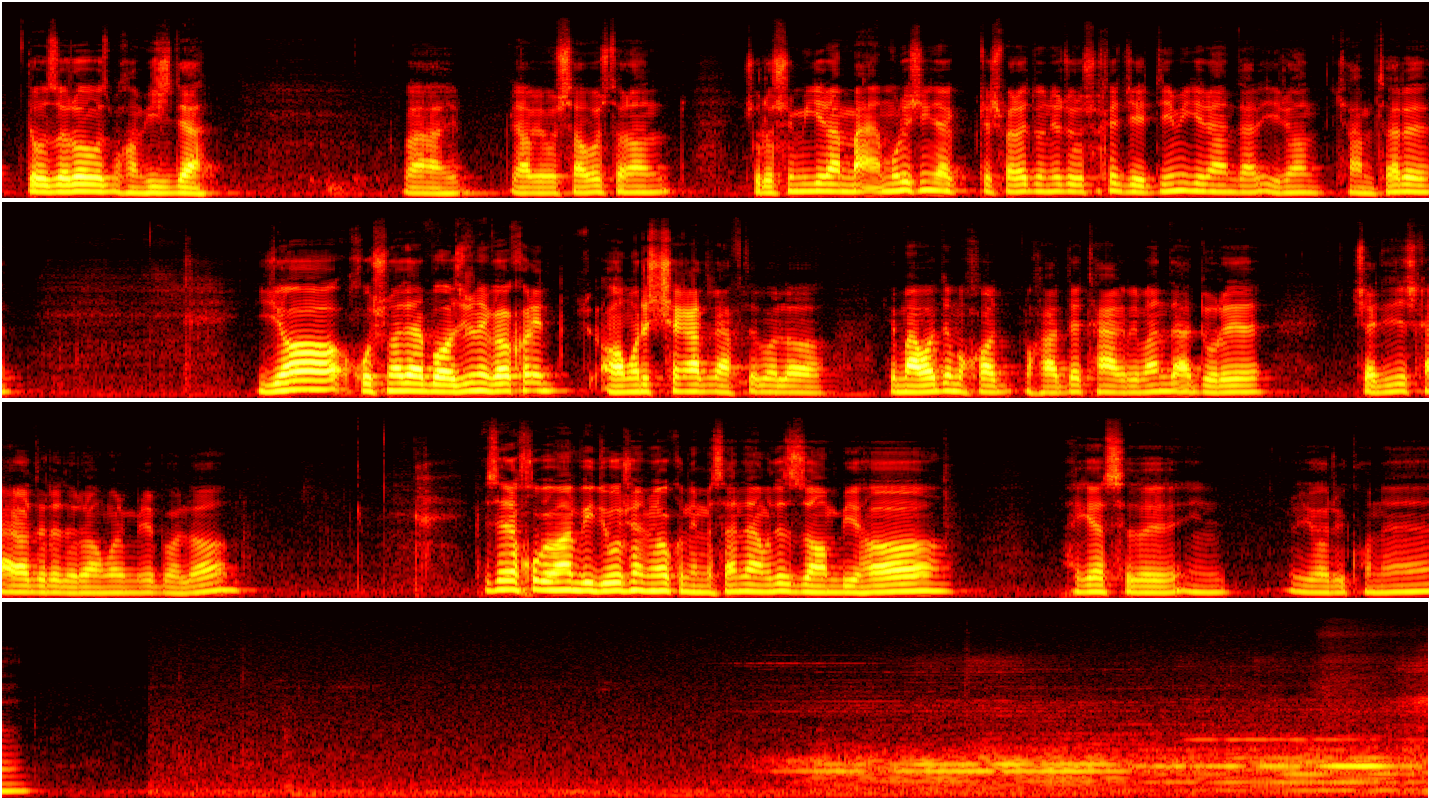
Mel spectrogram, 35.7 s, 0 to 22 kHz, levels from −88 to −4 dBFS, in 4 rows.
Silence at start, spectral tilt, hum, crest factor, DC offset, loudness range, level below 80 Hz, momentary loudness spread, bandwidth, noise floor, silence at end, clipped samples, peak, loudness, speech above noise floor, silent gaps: 0.15 s; -7 dB/octave; none; 22 dB; under 0.1%; 16 LU; -64 dBFS; 18 LU; 12.5 kHz; -61 dBFS; 0 s; under 0.1%; -2 dBFS; -23 LUFS; 39 dB; none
